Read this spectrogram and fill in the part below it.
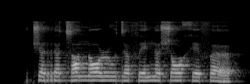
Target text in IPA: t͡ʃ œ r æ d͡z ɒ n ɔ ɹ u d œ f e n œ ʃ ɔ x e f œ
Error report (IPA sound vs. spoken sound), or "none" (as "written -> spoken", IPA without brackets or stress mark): æ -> œ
